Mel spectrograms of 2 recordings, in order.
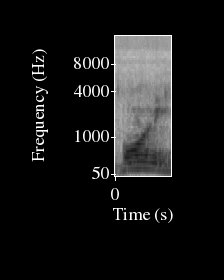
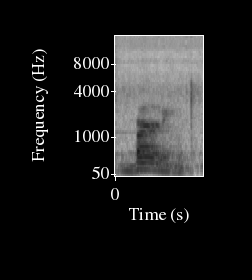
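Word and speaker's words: Boerne: So is it Bernie Texas or Borie Texas? Bernie. It's Bernie, but it's spelled Bernie would be B E R N I E.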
